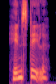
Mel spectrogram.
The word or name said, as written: henstille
